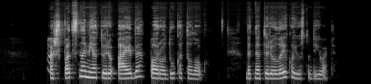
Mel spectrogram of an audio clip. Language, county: Lithuanian, Vilnius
